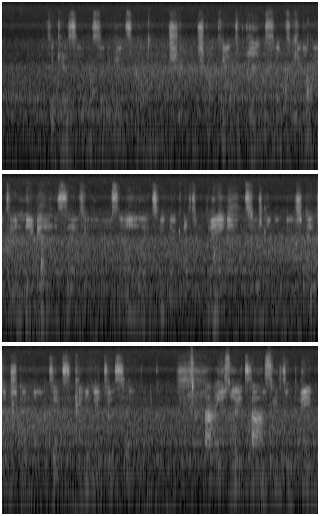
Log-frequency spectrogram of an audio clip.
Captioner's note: traffic information in German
